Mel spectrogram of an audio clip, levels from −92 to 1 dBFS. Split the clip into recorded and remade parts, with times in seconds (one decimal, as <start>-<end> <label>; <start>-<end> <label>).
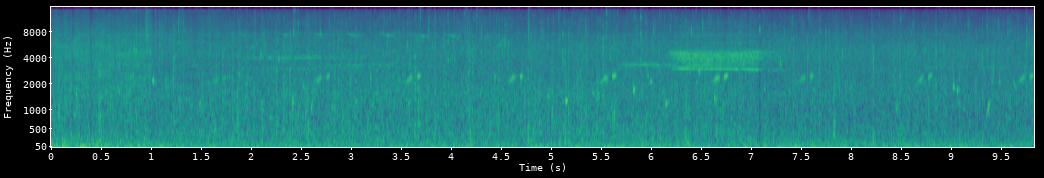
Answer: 0.0-1.8 remade; 1.8-9.8 recorded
